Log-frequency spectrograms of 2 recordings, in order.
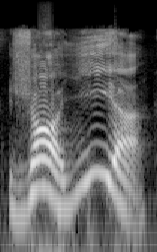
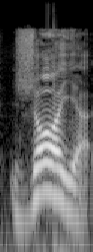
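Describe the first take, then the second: First: The i is said as a strong, full vowel. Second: The i is said weakly, gliding into the vowel. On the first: The speaker calls it wrong. "o som seria forte" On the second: The speaker calls it right. "mas o som é fraco"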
